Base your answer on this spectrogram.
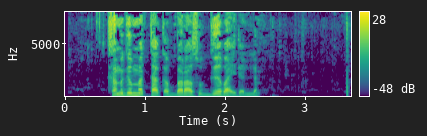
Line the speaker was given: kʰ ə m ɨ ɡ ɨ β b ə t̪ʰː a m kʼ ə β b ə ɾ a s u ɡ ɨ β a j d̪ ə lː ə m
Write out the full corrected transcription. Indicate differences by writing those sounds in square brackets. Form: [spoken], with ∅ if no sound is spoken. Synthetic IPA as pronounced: kʰ ə m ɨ ɡ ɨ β [m] ə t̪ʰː a [∅] kʼ ə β b ə ɾ a s u ɡ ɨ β a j d̪ ə lː ə m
